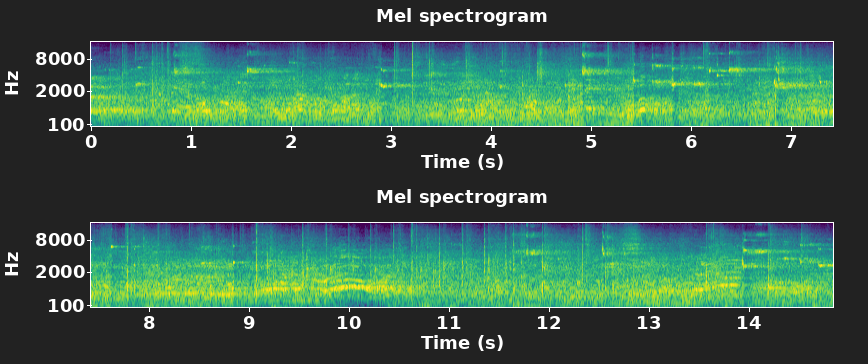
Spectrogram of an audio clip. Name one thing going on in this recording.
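A crowd murmurs and calls out in a large echoing hall.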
